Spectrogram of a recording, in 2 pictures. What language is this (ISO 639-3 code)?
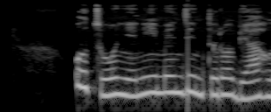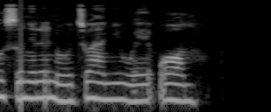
ibo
